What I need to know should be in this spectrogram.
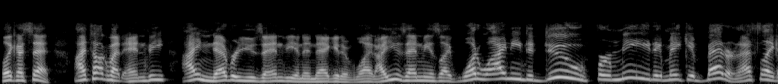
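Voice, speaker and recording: A man's voice: fairly high pitch, dry recording, dull audio. Chatty, rambling male podcast host. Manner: rambling, self-interrupting, frequent restarts. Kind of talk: casual chat.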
